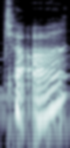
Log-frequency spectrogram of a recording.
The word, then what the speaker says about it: tsaa: For anyone who doesn't know, tsaa is how you say tea in Filipino, in Tagalog.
